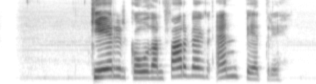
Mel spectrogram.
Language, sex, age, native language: Icelandic, female, 7, Icelandic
